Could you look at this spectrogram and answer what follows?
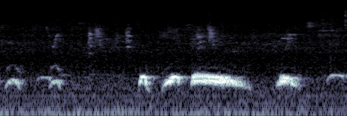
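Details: Chiang Mai spotted dove lure call in the three-kuk style, fifth section: faint coos open, then louder hollow notes lead into one long sustained coo and two closing shorter coos, with faint high chirps behind.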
